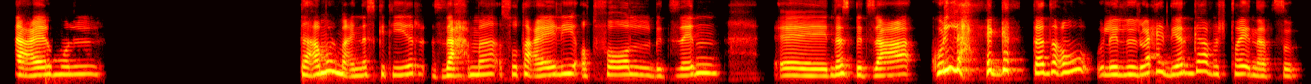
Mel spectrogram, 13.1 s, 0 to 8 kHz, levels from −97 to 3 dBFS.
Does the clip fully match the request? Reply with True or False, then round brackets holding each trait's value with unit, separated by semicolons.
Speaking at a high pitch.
True (240 Hz)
